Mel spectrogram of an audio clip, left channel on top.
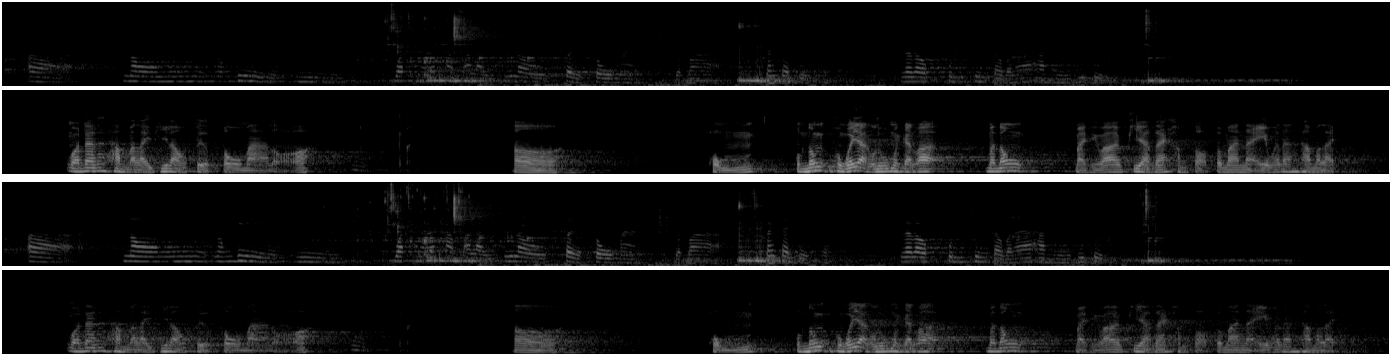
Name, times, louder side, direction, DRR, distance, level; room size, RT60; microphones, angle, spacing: voice 1, 0.2-0.7 1.2-3.4 3.9-7.2 7.6-8.3 9.0-11.0 17.4-17.6, right 4 dB, 70° right, 9 dB, 0.6 m, -54 dB
Water tap faucet / Sink (filling or washing) / Drip, 3.1-12.9, right 3 dB, 25° right, 0.7 m, -52 dB
voice 2, 14.5-17.0 19.0-19.5 20.9-21.4 21.8-23.3 23.7-24.2 24.6-27.2, left 4 dB, 45° left, 11 dB, 0.5 m, -39 dB
27.5 x 17.0 x 2.7 m, 3.0 s
head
